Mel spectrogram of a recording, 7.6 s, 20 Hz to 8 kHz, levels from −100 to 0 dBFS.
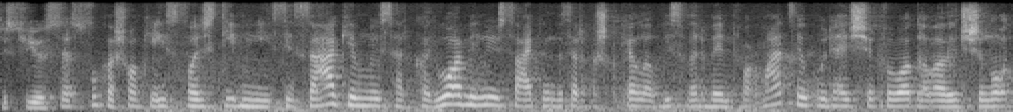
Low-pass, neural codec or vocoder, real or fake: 7.2 kHz; codec, 16 kHz in and 24 kHz out, 0.8 kbps, FocalCodec, streaming, 65536 codes; fake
